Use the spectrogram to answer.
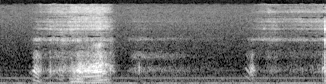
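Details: Snoring during sleep: a single loud, rattling snore on an in-breath, followed by quieter breathing with a steady low hum in the room; ordinary snoring.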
